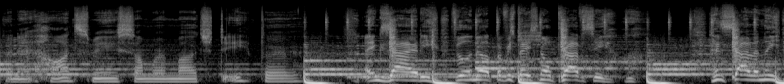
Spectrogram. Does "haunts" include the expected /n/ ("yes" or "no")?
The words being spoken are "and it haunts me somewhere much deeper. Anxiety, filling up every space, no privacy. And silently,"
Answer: yes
